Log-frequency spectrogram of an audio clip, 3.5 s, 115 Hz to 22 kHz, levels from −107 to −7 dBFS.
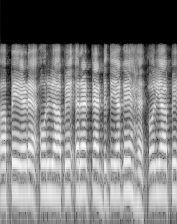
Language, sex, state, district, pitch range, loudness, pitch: Hindi, female, Haryana, Rohtak, 225-240 Hz, -13 LUFS, 235 Hz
